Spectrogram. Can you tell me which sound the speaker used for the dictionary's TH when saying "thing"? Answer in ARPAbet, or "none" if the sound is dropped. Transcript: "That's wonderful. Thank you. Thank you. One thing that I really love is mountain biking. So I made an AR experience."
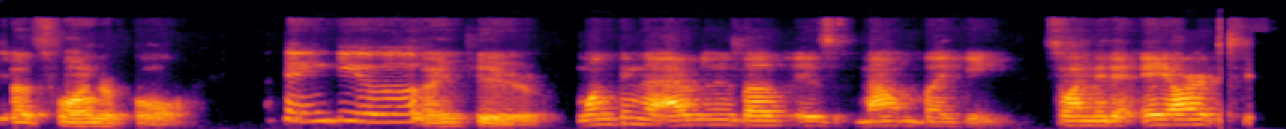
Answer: TH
